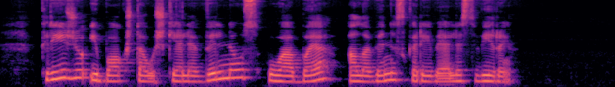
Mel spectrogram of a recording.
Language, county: Lithuanian, Alytus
